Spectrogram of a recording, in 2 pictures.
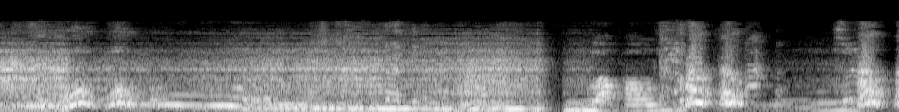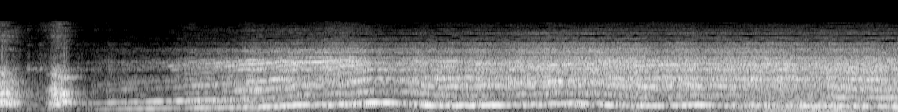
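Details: Pet Rottweiler howling in response to a motorbike: long wavering tones slide up and down, broken midway by short bursts and yips, then a sustained rising and falling howl, with engine noise and background music throughout.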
